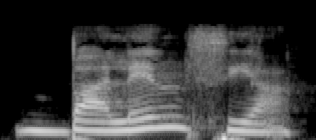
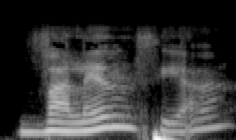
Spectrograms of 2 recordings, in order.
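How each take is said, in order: First: The word begins with a B-like sound. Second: The word begins with a V sound. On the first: "in Spanish we say Valencia. We haven't got the V sound" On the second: "in English you call Valencia"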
